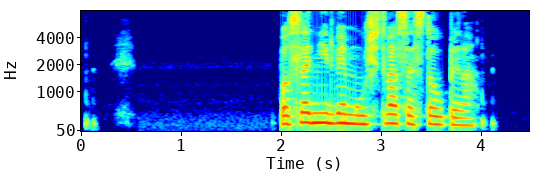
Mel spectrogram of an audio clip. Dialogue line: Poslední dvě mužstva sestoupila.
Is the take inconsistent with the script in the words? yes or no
no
